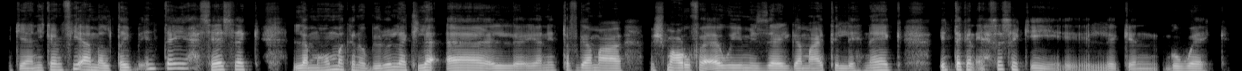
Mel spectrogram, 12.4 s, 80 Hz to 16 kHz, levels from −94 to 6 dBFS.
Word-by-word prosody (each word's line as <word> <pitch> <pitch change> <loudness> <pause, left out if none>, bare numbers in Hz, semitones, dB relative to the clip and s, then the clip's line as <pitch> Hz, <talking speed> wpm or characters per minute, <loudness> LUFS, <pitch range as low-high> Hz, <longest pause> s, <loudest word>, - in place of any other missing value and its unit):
ك - - -7
يعني 120 +2 0
كان 155 +3 0
في 155 +9 0
أمل. 125 -5 +1
طيب 140 +4 0
أنت 220 +1 -4
إيه 235 +1 0
إحساسك 170 -2 0 0.3
لمّا 130 +1 +1
هُم 175 +3 +1
كانوا 145 -6 -4
بيقولوا 120 +4 -1
لك 150 -4 -1
"لأ 145 +3 +4 0.5
ال 120 0 0
يعني 120 +3 -2
أنت 135 -2 -7
في 120 +2 -14
جامعة 130 -2 +3 0.3
مش - - -5
معروفة 130 0 +5
أوي 130 +1 +2
مش 125 -2 -3
زَي 120 0 +3
الجماعات 120 +1 -1
اللي 115 -2 -2
هناك." 140 +4 -2 0.4
أنت 155 +2 +3
كان 160 -1 +1
إحساسك 190 -8 -3
إيه 115 -4 -5
اللي 110 -1 -5
كان 110 +1 -6
جواك؟ 115 -1 -2
130 Hz, 170 wpm, -25 LUFS, 120-150 Hz, 0.5 s, معروفة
